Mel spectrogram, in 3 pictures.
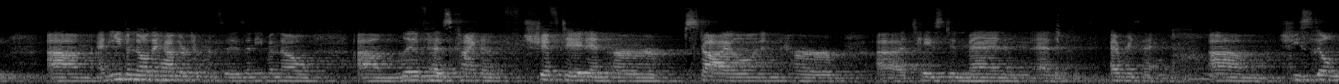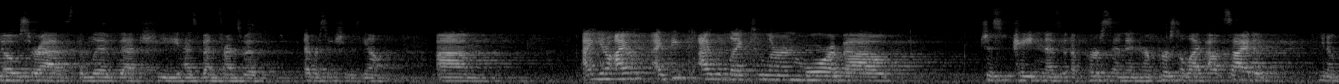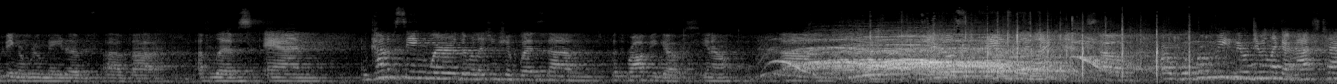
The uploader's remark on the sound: IZombie SDCC panel 2015. Take fan questions from their panel at SDCC 2015!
